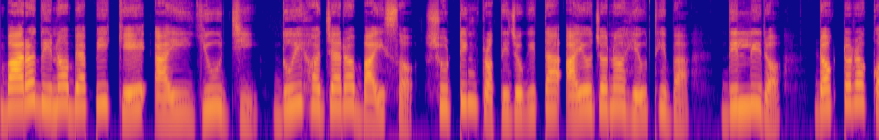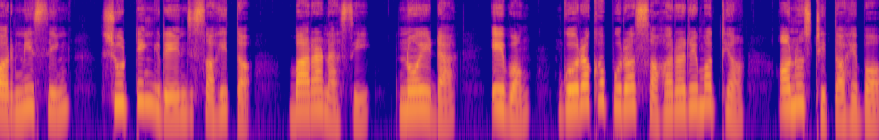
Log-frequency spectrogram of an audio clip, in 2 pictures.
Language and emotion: Odia, neutral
